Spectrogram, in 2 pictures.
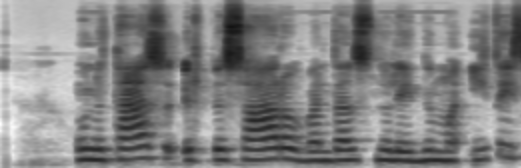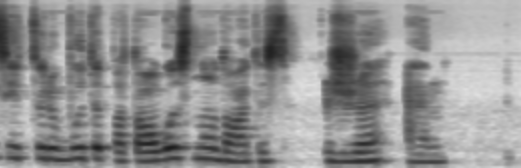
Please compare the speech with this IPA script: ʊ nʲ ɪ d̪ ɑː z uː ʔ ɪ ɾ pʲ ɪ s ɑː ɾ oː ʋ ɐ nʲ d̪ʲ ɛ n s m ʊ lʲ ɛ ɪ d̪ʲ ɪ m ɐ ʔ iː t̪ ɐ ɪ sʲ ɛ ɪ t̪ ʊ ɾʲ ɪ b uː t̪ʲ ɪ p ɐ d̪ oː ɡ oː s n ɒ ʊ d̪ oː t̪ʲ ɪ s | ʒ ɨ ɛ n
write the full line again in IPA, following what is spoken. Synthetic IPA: ʊ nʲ ɪ t̪ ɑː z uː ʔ ɪ ɾ pʲ ɪ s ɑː ɾ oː ʋ ɐ nʲ d̪ʲ ɛ n s n ʊ lʲ ɛ ɪ d̪ʲ ɪ m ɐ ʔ iː t̪ ɐ ɪ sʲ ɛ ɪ t̪ ʊ ɾʲ ɪ b uː t̪ʲ ɪ p ɐ t̪ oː ɡ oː s n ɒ ʊ d̪ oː t̪ʲ ɪ s | ʒ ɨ ɛ n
